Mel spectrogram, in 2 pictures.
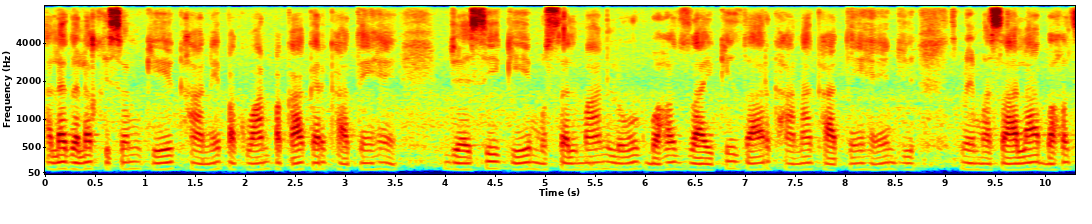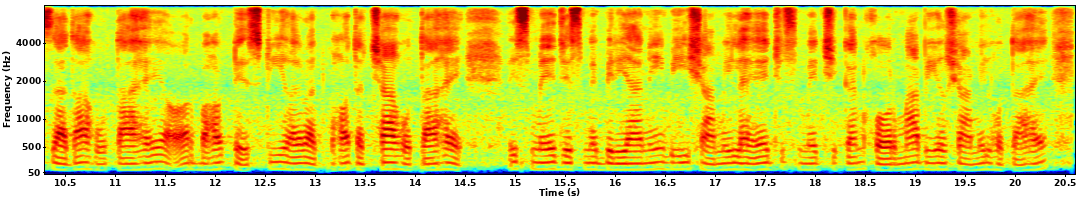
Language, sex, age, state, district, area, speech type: Urdu, male, 18-30, Telangana, Hyderabad, urban, spontaneous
